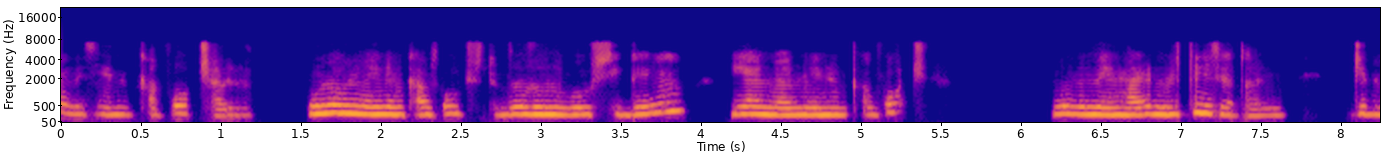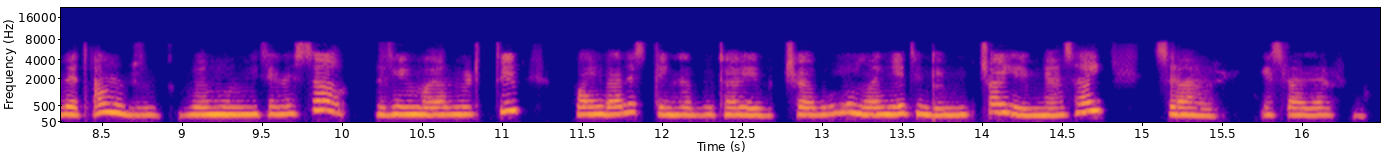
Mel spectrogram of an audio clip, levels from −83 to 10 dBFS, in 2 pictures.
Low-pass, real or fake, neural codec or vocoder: 7.2 kHz; fake; codec, 16 kHz, 1 kbps, FreqCodec, smaller model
